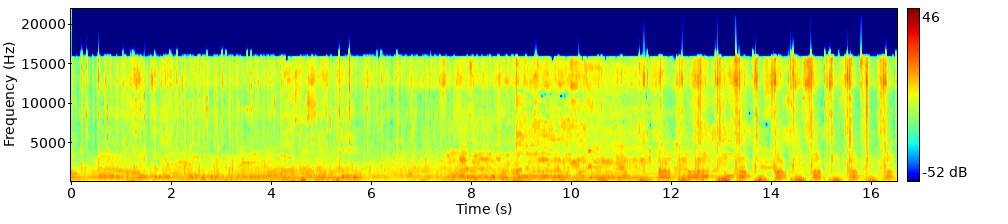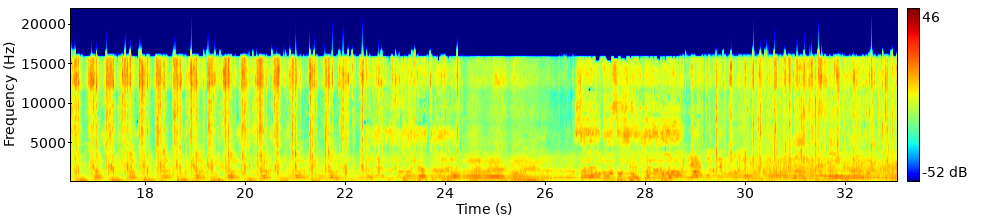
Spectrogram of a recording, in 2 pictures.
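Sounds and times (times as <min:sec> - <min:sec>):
rhythmic clapping: 0:00.0 - 0:24.4, 0:28.6 - 0:33.0
crowd chanting in unison: 0:00.0 - 0:33.0.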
